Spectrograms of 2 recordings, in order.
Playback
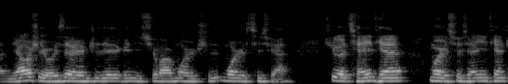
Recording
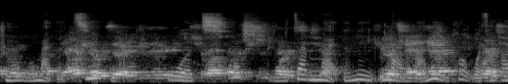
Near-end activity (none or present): present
